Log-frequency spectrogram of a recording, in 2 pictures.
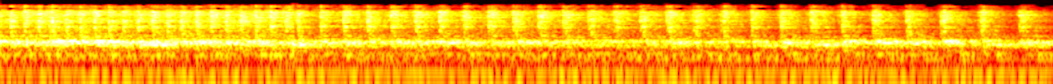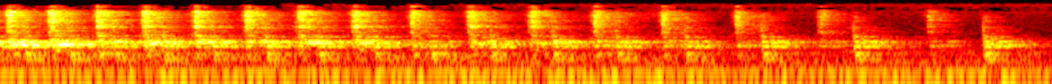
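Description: A spinning prize wheel ticks against its pointer in a fast, steady rattle that gradually slows, the clicks spacing out more and more until the wheel comes to rest.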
